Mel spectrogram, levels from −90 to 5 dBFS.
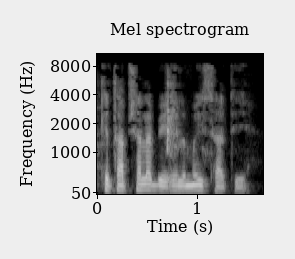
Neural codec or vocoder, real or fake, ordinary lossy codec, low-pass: none; real; MP3, 32 kbps; 9.9 kHz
